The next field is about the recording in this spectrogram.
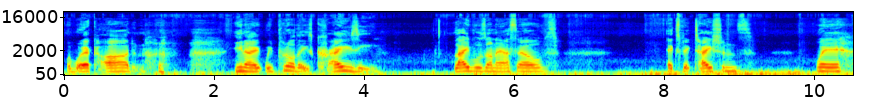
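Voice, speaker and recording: Slow, croaky Australian woman. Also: medium pitch, level tone. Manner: gentle, unhurried, warm-hearted musing with many "you know" fillers. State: hoarse, croaky voice. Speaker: lifestyle vlogger. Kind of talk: casual reflective chat to camera.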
